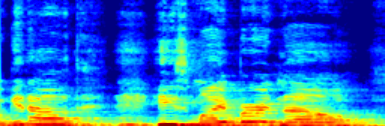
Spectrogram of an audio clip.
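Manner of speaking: put-on high, stretched-out old lady shout. Old lady telling Cameron to get out: high and drawn out. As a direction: drag the words out, defending her pet.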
